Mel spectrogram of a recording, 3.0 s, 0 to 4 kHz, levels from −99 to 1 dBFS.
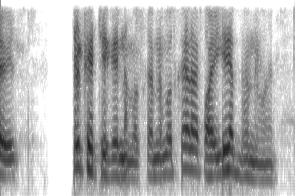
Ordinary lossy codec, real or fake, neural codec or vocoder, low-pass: none; fake; codec, 24 kHz, 1.5 kbps, HILCodec; 3.6 kHz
